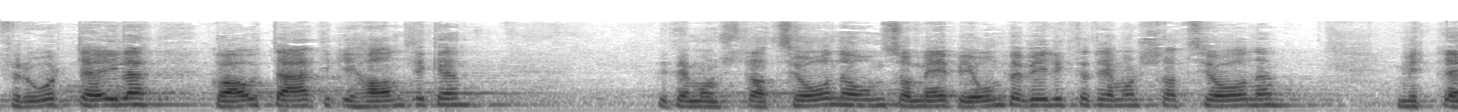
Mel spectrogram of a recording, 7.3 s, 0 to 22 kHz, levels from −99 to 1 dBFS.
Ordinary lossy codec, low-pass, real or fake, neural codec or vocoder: AAC, 32 kbps; 10.8 kHz; fake; vocoder, 24 kHz, 100 mel bands, Vocos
